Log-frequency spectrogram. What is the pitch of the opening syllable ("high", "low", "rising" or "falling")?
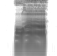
low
